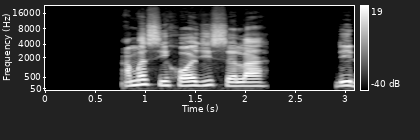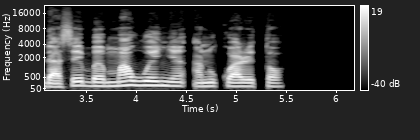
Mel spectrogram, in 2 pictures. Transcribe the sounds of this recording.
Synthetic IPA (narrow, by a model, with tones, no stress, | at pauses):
a̰˨mɛ̃˨si˨xɔ˨ɛ˦d͡ʑi˦sɛ˨la˦ | ɖi˦ɖa˨sɛ˦bɛ˦mã˦wu˦e˦ɲɛ̃˦a˨nũ˦ku˦a˨ɖɛ˦t̪ɔ˦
